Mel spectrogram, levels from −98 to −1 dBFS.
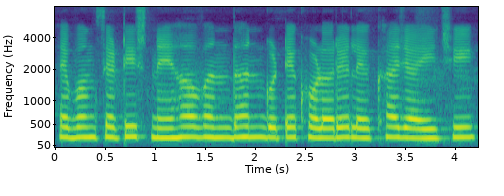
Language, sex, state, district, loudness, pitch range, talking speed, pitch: Odia, female, Odisha, Nuapada, -10 LUFS, 210-220 Hz, 85 wpm, 215 Hz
